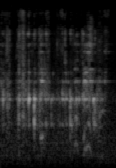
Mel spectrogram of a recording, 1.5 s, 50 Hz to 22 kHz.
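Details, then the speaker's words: 2017 Dodge Challenger worn wheel bearing turned by hand off the car gives bright, uneven metallic clicking and rattling; the new replacement bearing is silent with some resistance. Replaced along with rotors and brake pads. "This bearing is shock. So we're replacing it with this bearing."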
